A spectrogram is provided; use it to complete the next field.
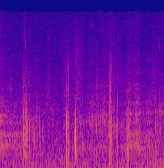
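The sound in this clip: Footsteps of a hiker on a walking trail, a few soft, uneven steps landing at irregular intervals against a quiet background, with no talking.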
